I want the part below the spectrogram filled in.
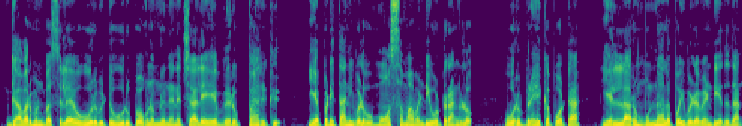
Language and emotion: Tamil, disgusted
